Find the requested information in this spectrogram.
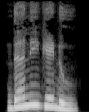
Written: ದನಿಗೆಡು

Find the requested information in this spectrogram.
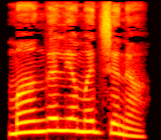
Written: ಮಾಂಗಲ್ಯಮಜ್ಜನ

